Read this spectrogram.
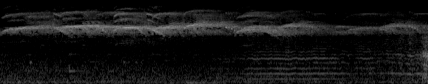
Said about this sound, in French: Le bourdonnement de l'abeille, dit son ami le peintre Benjamin Haydn. le bourdonnement de l'abeille, la vue d'une fleur, le scintillement du soleil semblait le faire vibrer.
